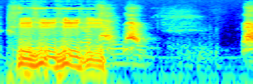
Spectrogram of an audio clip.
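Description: A dog barks loudly: one long, drawn-out harsh bark, followed by two shorter, sharper barks separated by brief pauses.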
